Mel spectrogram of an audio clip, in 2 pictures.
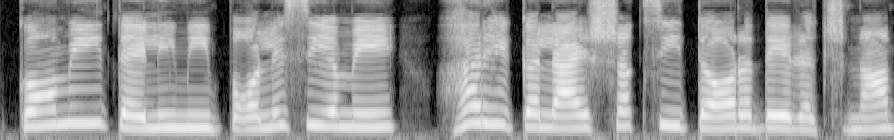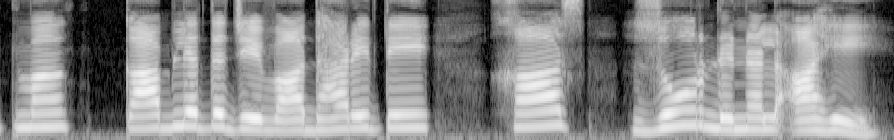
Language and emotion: Sindhi, neutral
